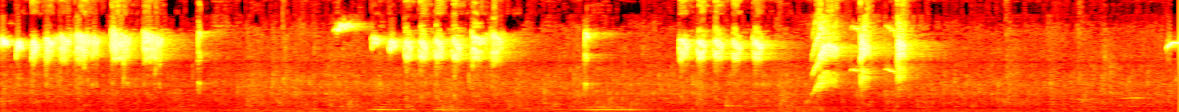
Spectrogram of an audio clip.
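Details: Orange-headed thrush singing in the 'teler' style: bursts of rapid, very high, buzzy repeated notes, separated by short pauses, with a single low hum near the middle and a thin whistle at the end.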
